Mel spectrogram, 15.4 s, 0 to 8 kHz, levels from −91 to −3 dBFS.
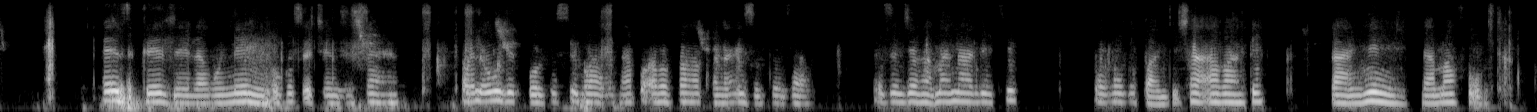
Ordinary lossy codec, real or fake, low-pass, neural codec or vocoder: Opus, 24 kbps; fake; 7.2 kHz; vocoder, 44.1 kHz, 128 mel bands, Pupu-Vocoder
